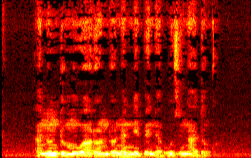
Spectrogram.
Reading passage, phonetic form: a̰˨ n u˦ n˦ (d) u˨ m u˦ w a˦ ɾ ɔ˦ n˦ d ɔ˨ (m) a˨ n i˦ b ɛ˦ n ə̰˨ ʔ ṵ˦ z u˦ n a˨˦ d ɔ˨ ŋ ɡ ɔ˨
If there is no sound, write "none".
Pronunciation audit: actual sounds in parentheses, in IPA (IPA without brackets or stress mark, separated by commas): d, n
